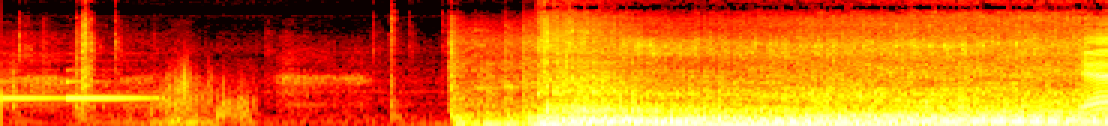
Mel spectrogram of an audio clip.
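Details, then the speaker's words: Stock motor with newly fitted open headers pointing straight back, brief start: a few cranks, fires and settles into loud, raw, unmuffled rumble from the open headers. "It's still going to sound like shit because it's open headers on a stock motor."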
